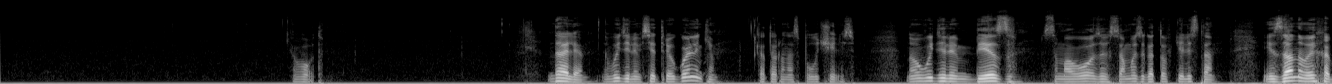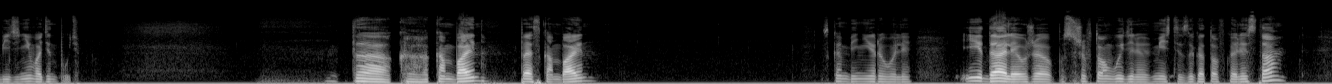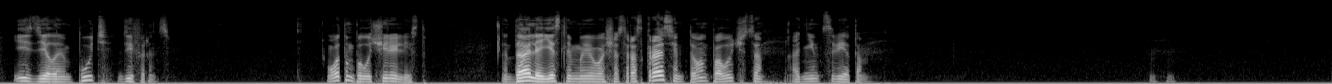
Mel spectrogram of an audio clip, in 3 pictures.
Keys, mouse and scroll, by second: 1.5 click, 2.2 click, 3.1-3.7 scroll down 2, 4.8 click, 5.8-6.3 scroll up 2, 7.1-8.9 drag, 10.9 shift+click, 13.3 click, 19.1 click, 20.4 click, 21.5 click, 24.5 shift+click, 27.1 click, 28.6 click, 29.5 click, 32.5-33.4 drag, 37.1 click.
